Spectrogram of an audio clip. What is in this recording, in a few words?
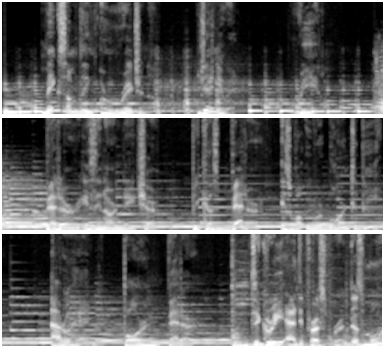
commercial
